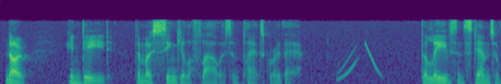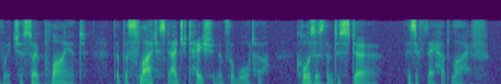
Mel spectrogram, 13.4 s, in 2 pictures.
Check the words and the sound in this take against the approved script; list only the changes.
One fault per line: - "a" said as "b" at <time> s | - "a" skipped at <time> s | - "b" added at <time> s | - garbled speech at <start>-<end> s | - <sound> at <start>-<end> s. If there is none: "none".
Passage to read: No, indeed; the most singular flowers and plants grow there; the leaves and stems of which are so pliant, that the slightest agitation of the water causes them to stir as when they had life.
- chirp at 4.5-5.1 s
- "when" said as "if" at 12.2 s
